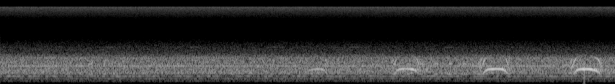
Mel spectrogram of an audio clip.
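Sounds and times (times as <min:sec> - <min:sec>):
steady low background hum: 0:00.0 - 0:06.1
Tropical screech owl Megascops choliba hooting in duet in South America eastern lowlands: 0:03.0 - 0:06.1.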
